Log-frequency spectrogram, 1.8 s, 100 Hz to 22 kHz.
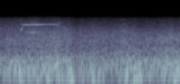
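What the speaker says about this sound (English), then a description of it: "the wind's going like 100 miles an hour" Strong wind gusts buffet the microphone on Cape May beach, a steady loud roar with surf mixed in, continuous through the whole moment with no talk.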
